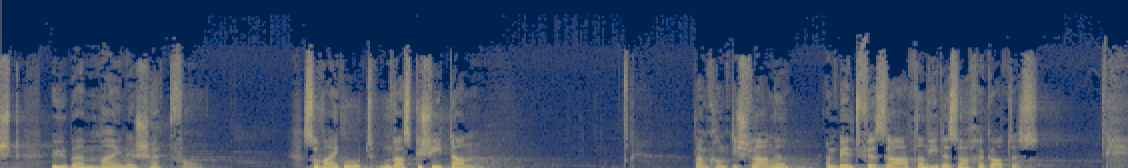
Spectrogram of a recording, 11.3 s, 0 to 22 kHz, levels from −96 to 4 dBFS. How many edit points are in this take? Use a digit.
3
